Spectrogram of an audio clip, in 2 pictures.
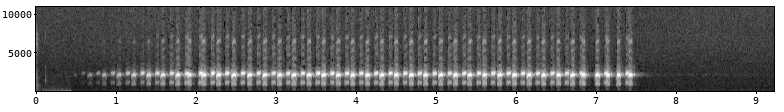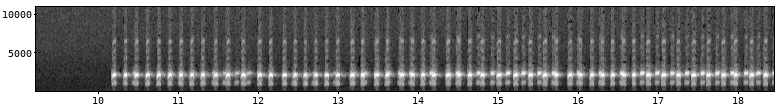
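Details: Two European tree frogs in a field recording give their rhythmic voice: fast, steady trains of loud, nasal, rattling croaks repeated several times per second, pausing briefly for about two seconds midway before resuming.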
